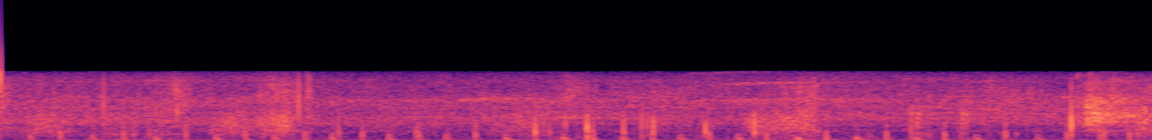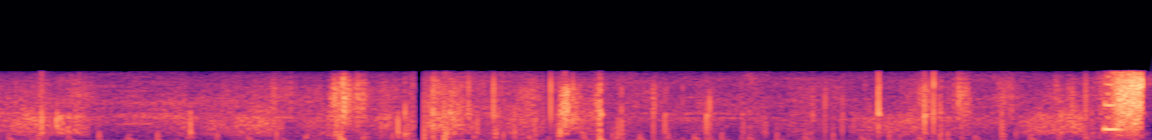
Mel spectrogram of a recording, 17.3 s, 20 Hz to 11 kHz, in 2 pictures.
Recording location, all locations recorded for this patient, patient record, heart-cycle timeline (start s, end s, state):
aortic valve (AV)
aortic valve (AV)+mitral valve (MV)
#Age: Child
#Sex: Female
#Height: 70.0 cm
#Weight: 8.1 kg
#Pregnancy status: False
#Murmur: Absent
#Murmur locations: nan
#Most audible location: nan
#Systolic murmur timing: nan
#Systolic murmur shape: nan
#Systolic murmur grading: nan
#Systolic murmur pitch: nan
#Systolic murmur quality: nan
#Diastolic murmur timing: nan
#Diastolic murmur shape: nan
#Diastolic murmur grading: nan
#Diastolic murmur pitch: nan
#Diastolic murmur quality: nan
#Outcome: Normal
#Campaign: 2015 screening campaign
0.00	0.18	diastole
0.18	0.28	S1
0.28	0.43	systole
0.43	0.48	S2
0.48	0.67	diastole
0.67	0.74	S1
0.74	0.91	systole
0.91	0.95	S2
0.95	1.15	diastole
1.15	1.21	S1
1.21	1.38	systole
1.38	1.43	S2
1.43	1.60	diastole
1.60	1.66	S1
1.66	1.81	systole
1.81	1.88	S2
1.88	2.03	diastole
2.03	2.10	S1
2.10	2.27	systole
2.27	2.32	S2
2.32	2.47	diastole
2.47	2.55	S1
2.55	2.70	systole
2.70	2.75	S2
2.75	2.90	diastole
2.90	2.96	S1
2.96	3.11	systole
3.11	3.17	S2
3.17	3.32	diastole
3.32	3.40	S1
3.40	3.54	systole
3.54	3.60	S2
3.60	3.77	diastole
3.77	3.85	S1
3.85	3.99	systole
3.99	4.05	S2
4.05	4.20	diastole
4.20	4.29	S1
4.29	4.42	systole
4.42	4.50	S2
4.50	4.64	diastole
4.64	4.73	S1
4.73	4.87	systole
4.87	4.93	S2
4.93	5.08	diastole
5.08	5.16	S1
5.16	5.30	systole
5.30	5.35	S2
5.35	5.51	diastole
5.51	5.59	S1
5.59	5.73	systole
5.73	5.79	S2
5.79	5.94	diastole
5.94	6.03	S1
6.03	6.17	systole
6.17	6.23	S2
6.23	6.41	diastole
6.41	6.49	S1
6.49	6.62	systole
6.62	6.70	S2
6.70	6.84	diastole
6.84	6.93	S1
6.93	7.06	systole
7.06	7.14	S2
